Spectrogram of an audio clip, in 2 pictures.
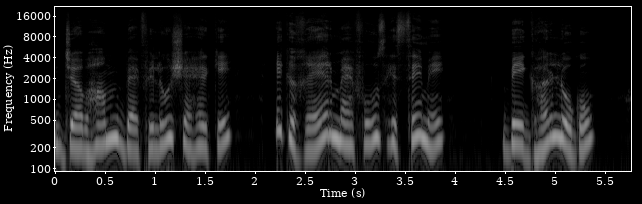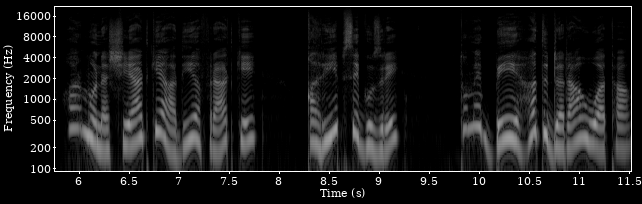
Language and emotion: Urdu, fearful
